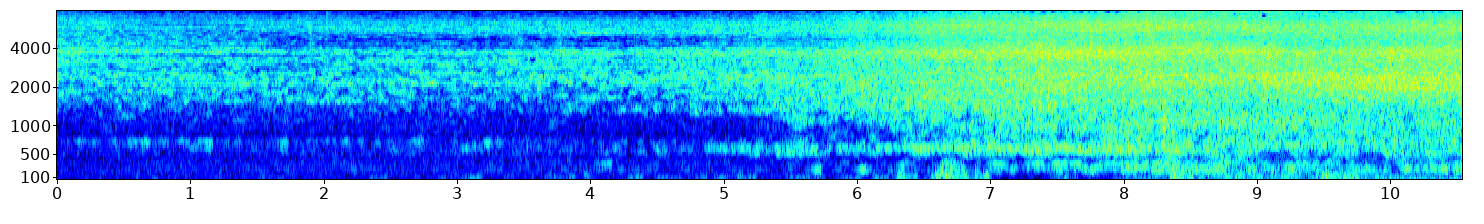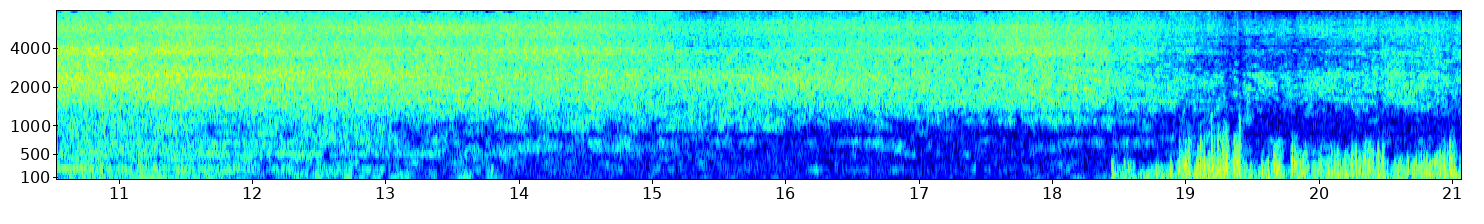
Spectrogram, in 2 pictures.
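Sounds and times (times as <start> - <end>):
low engine hum: 1.7 - 16.0
heavy rain falling: 5.2 - 19.2.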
